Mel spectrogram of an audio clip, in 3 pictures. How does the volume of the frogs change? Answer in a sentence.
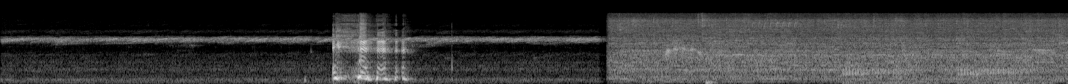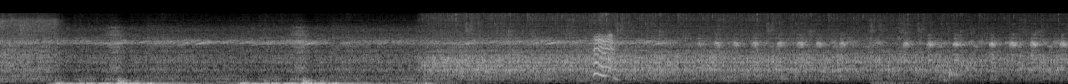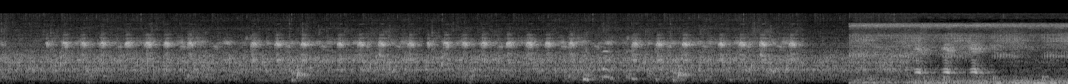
The loudness of the frogs goes up.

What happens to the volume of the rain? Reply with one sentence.
The loudness of the rain goes down.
